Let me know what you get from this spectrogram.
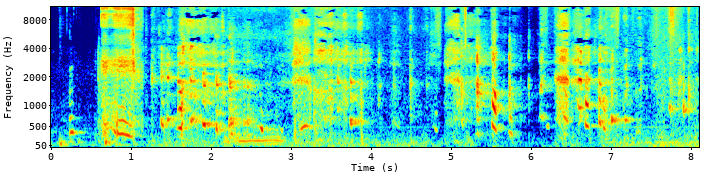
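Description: A woman laughing in repeated bursts.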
